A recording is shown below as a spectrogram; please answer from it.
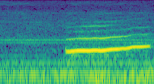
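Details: Male cat asleep and snoring, giving a single clear whistled tone that glides smoothly upward for about half a second over a low steady hum.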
